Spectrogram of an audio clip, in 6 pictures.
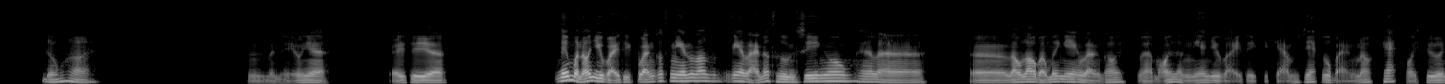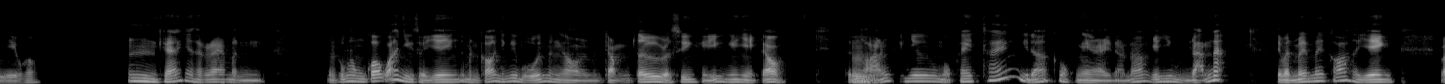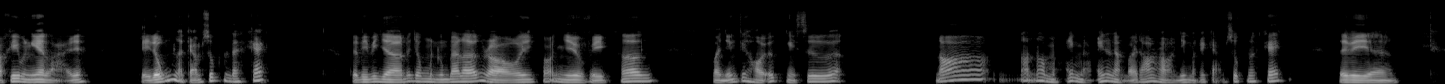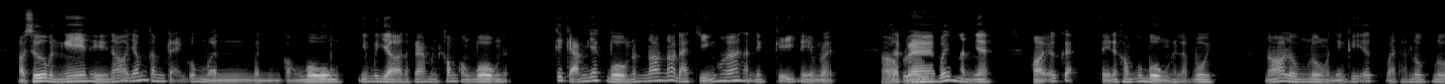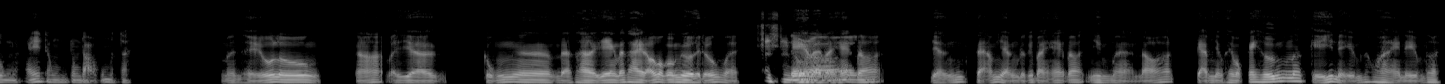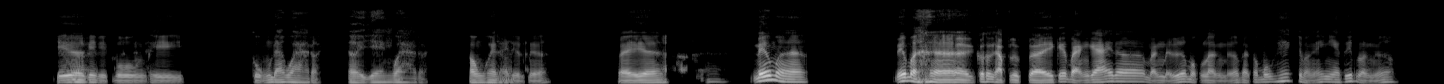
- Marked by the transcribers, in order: other background noise; "một" said as "ờn"; tapping; laugh; unintelligible speech; laugh; unintelligible speech; laughing while speaking: "mà, ờ, có gặp được lại"
- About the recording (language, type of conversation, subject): Vietnamese, podcast, Bài hát nào luôn chạm đến trái tim bạn mỗi khi nghe?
